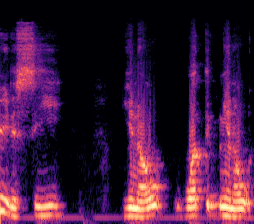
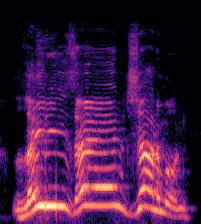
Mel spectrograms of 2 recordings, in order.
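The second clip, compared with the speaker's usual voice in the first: put-on boxing ring announcer voice, higher, quieter; 10 semitones higher, 5 dB quieter than usual. Starting an event announcement, then breaking off: Bruce Buffer announcer voice. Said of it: "I don't know how Bruce Buffer does this".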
